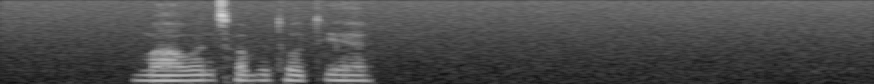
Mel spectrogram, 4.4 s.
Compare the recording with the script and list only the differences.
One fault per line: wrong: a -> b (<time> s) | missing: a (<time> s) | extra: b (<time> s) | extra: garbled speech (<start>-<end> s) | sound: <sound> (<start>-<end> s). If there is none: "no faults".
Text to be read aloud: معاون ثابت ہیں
extra: ہوتی (1.4 s)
